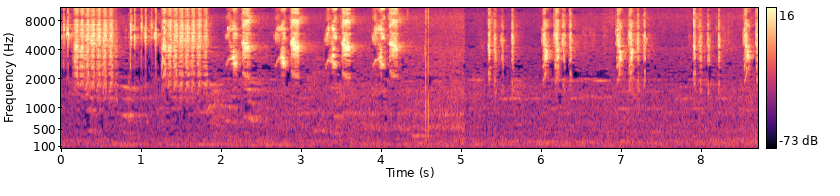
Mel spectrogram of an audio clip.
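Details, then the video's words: Long-tailed shrike performing 'materi jadul', an old-style song material: clusters of sharp, high scratchy notes in uneven bursts, several per second, separated by brief pauses. "burung cendet materi jadul"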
